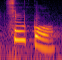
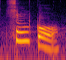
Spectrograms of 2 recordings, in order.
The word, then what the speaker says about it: 심고: 심고, 심고, 심다, 심다, 심지, 심지. All of the first sounds for the suffixes are read as tension sounds.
